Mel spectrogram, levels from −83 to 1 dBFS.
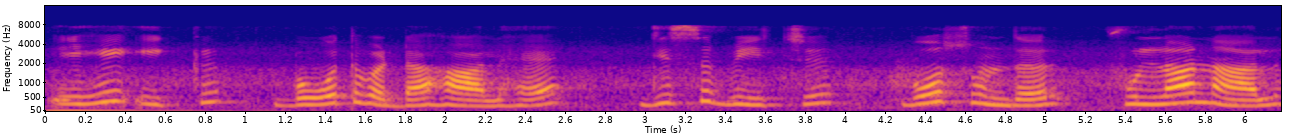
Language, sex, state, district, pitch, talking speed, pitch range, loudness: Punjabi, female, Punjab, Pathankot, 260 Hz, 115 wpm, 225-300 Hz, -19 LUFS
